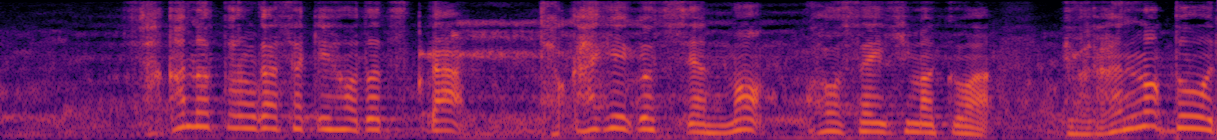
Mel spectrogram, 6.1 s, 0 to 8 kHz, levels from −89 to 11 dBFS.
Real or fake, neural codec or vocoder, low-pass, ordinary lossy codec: fake; codec, 16 kHz, 8 kbps, FunCodec, trained on LibriTTS, 25 frames a second; none; none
